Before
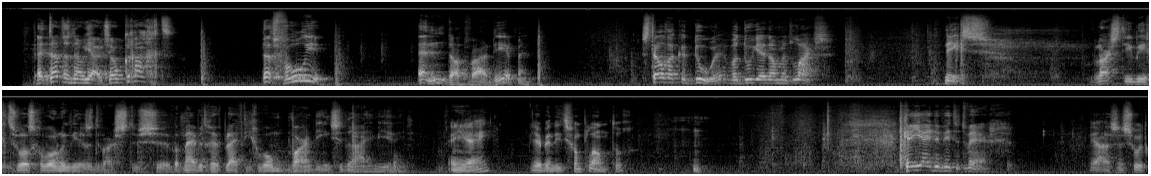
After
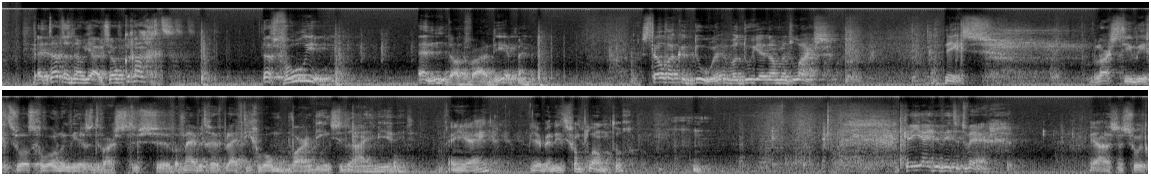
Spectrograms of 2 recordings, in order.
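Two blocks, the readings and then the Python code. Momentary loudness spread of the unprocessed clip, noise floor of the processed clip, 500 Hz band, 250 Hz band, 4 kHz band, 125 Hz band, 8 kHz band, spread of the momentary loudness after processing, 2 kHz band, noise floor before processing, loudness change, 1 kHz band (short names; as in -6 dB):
12 LU, -20 dBFS, +6.0 dB, +8.5 dB, +8.0 dB, +12.0 dB, +7.5 dB, 3 LU, +7.5 dB, -39 dBFS, +11.0 dB, +3.0 dB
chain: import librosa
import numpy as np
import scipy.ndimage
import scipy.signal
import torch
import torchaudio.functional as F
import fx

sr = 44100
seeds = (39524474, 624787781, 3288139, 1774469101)

y = fx.peak_eq(x, sr, hz=960.0, db=-11.5, octaves=0.64)
y = fx.quant_dither(y, sr, seeds[0], bits=12, dither='none')
y = fx.echo_feedback(y, sr, ms=126, feedback_pct=56, wet_db=-22.5)
y = fx.env_flatten(y, sr, amount_pct=100)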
